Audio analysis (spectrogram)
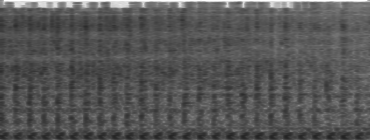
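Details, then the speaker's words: Honda outboard on a jon boat, freshly mounted: steady, even idle chugging about twelve pulses per second with no knocks or misses; motor running healthy. "now this thing's running love this motor it was so nice to hear this thing"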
